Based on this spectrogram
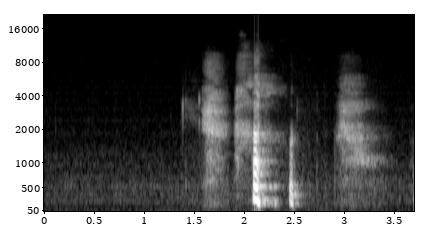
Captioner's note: laughing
